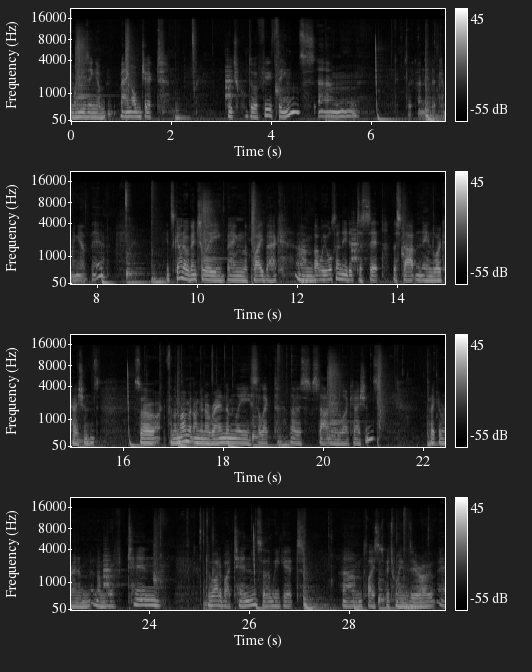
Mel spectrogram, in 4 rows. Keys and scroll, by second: 2.8 super+i, 7.7 BackSpace, 15.4 super+i, 16.5-18.7 typing, 23.3 super+i, 24.5-25.7 typing, 29.6 Right.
